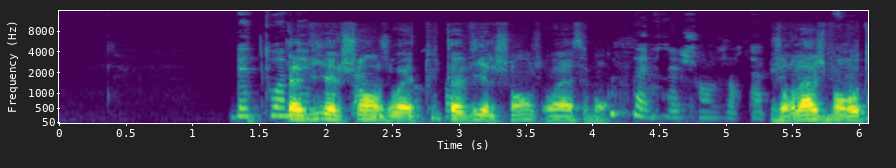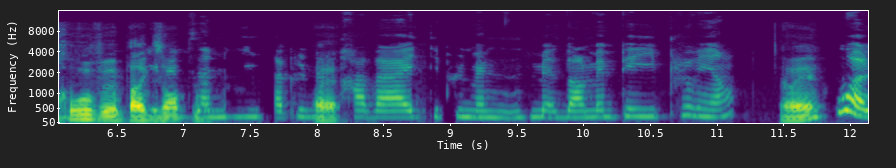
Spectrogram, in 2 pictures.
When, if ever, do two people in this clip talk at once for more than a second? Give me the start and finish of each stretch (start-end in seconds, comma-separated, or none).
1.4-3.1, 5.3-7.2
